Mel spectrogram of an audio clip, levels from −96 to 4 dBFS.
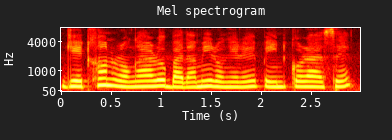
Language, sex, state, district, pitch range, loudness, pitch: Assamese, female, Assam, Kamrup Metropolitan, 240-260 Hz, -13 LUFS, 250 Hz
